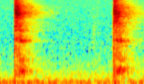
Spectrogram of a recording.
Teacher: when we say T, T, our vocal cords are not engaged. Because our vocal cords are engaged or not engaged, we get different consonant sounds.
